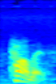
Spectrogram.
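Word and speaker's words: Tomas: Thomas. That is my name. You will notice it is spelled T-O-M-A-S without the silent H, but it is pronounced as if the H were silent.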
